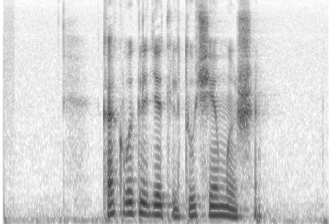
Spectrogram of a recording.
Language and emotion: Russian, neutral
